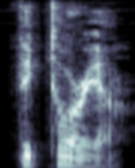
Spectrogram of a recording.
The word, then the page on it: victoria: Australian English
